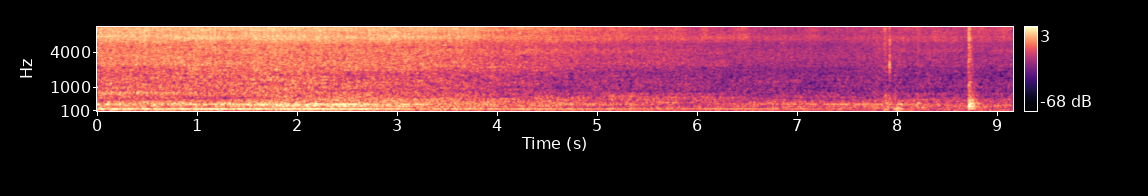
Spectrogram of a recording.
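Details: Toyota Revo 7K engine with a severe, unstable idle, non-working AC idle-up and hard starting: low idle with a slightly uneven beat and revs sagging over several seconds.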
